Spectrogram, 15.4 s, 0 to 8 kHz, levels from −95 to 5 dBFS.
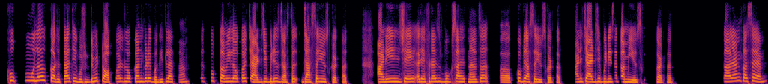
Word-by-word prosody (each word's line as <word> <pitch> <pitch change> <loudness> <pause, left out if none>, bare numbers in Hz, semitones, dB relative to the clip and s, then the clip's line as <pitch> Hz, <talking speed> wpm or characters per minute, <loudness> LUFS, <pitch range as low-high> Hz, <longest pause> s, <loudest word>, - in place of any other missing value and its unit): खूप 335 -1 0 0.2
मुलं 345 +2 +4
करतात 260 -1 +2
ही 295 - +2
गोष्टी. 235 -2 -2
तुम्ही 295 +4 +2
टॉपर 265 +5 +1
लोकांकडे 270 +1 +2
बघितलात 240 +4 0
ना, 225 +2 -7 0.3
तर - - -10
खूप 315 -3 -8
कमी 275 -1 +3
लोकं 275 +1 +1
ChatGPT 255 +5 +1
जास्त 210 +3 +1 0.2
जास्त 225 +3 +2
यूज 255 -3 0
करतात 210 -4 -1 0.7
आणि 260 +3 +3
जे 260 -1 +4 0.2
रेफरन्स 265 +2 +2
बुक्स 260 +1 -2
आहेत 260 -1 +2
ना, 230 0 +2
त्याचा 280 +4 0 0.3
अ, 200 -1 -1
खूप 305 -3 -1
जास्त 250 -2 +1
यूज 225 -3 0
करतात 205 -2 -3 0.3
आणि 250 +2 -2
ChatGPTचा 255 +1 +2
कमी 235 -2 +1
यूज 200 0 -1 0.3
करतात. 200 -1 -2 1.0
कारण 290 +5 0
कसं 305 +2 +1
आहे 255 -3 +1
260 Hz, 150 wpm, -23 LUFS, 235-275 Hz, 1.0 s, मुलं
